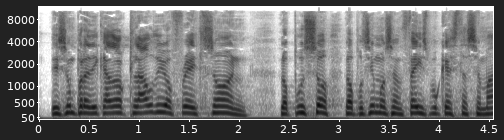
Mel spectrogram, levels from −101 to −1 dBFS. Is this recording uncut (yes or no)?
yes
